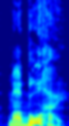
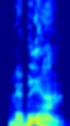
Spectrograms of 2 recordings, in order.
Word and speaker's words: Mabuhay: Stress on the second syllable. Mabuhay. Mabuhay.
